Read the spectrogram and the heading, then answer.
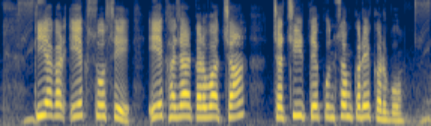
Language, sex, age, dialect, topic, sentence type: Magahi, male, 18-24, Northeastern/Surjapuri, banking, question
